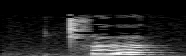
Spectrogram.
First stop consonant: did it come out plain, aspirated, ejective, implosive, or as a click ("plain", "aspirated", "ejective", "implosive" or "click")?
aspirated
